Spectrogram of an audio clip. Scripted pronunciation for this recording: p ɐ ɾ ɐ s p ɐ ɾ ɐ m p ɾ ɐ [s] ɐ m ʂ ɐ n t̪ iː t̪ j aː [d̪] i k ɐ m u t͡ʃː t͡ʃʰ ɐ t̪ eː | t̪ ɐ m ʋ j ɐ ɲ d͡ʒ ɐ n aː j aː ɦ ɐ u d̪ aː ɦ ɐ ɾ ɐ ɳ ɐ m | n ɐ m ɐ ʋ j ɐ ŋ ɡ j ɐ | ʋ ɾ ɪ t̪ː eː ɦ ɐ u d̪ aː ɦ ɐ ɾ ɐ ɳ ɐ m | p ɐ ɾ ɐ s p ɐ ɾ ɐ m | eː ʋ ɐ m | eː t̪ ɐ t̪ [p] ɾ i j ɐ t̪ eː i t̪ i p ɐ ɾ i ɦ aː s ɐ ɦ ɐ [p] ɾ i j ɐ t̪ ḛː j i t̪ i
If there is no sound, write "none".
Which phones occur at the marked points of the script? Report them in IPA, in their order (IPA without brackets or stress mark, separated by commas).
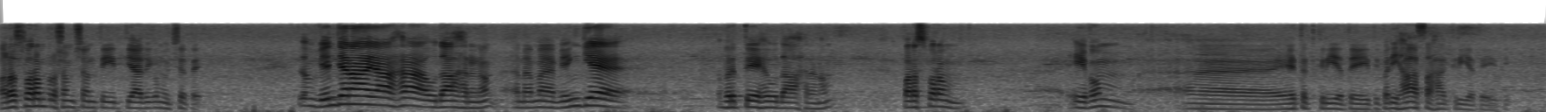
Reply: ʃ, d̪, k, k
